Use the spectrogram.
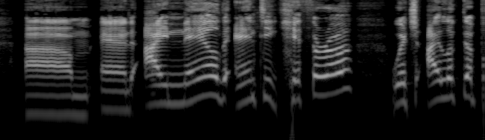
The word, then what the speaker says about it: Antikythera: And I nailed Antikythera, which I looked up like 5 different pronouncers that all sounded a little different, and I got Antikythera, but I didn't get zoetrope.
